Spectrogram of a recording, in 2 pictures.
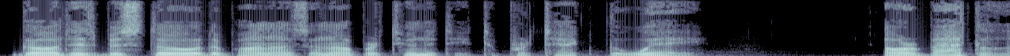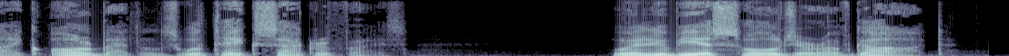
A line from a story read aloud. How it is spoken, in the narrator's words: he whispered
